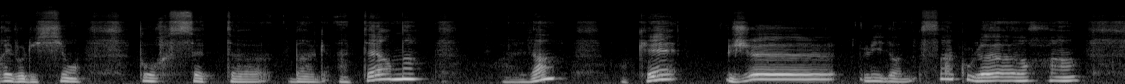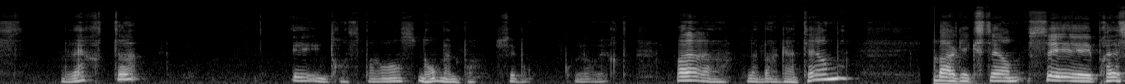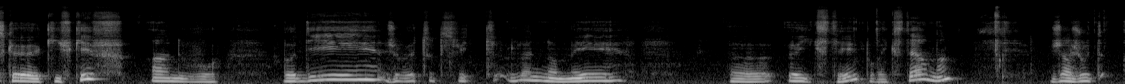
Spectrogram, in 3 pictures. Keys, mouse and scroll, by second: 3.4 click, 5.0 2, 6.5-8.3 drag, 9.2 ctrl+d, 11.2-18.5 drag, 19.7 click, 21.0 click, 23.7-26.8 drag, 27.3 click, 28.2 F2, 30.2-31.5 typing.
